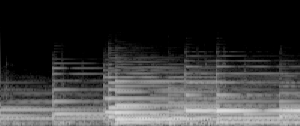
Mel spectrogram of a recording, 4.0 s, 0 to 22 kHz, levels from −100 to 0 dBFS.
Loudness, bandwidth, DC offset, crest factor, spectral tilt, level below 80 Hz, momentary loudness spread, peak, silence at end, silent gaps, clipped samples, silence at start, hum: -21 LUFS; 3.5 kHz; under 0.1%; 16 dB; -13.5 dB/octave; -44 dBFS; 14 LU; -6 dBFS; 0 s; none; under 0.1%; 0 s; none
